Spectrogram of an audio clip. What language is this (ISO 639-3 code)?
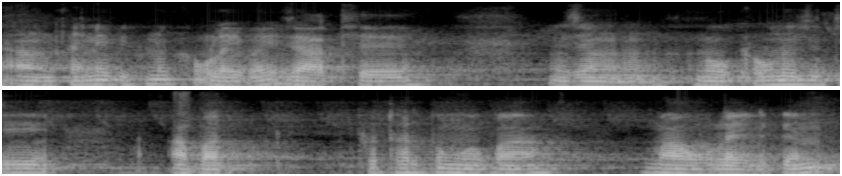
brx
